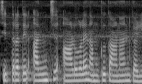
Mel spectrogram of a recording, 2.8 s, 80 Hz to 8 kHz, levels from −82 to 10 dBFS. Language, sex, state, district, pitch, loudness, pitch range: Malayalam, female, Kerala, Kollam, 210 Hz, -15 LUFS, 195-225 Hz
